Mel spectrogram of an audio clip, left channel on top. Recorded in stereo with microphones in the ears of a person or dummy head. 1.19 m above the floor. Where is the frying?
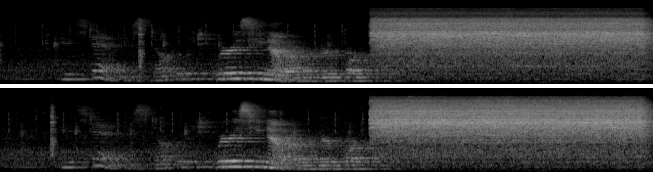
70° right (ahead or behind), 0.9 m.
